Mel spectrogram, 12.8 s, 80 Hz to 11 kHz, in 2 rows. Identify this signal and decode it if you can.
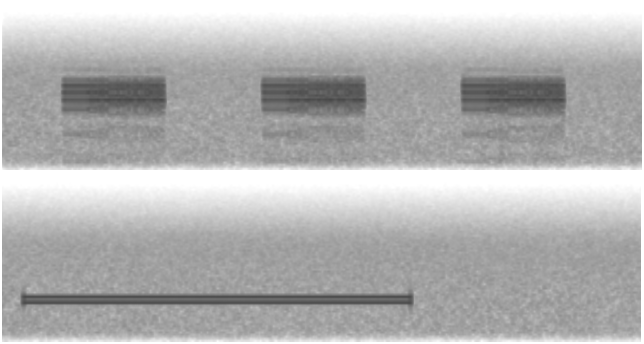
Emergency Alert System (SAME) tones (header bursts, then the 853 and 960 Hz attention tone), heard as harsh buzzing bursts, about 520.83 baud, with radio hiss.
